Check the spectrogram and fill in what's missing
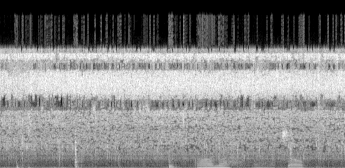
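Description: Pork frying in a pan with a loud, continuous sizzle and hiss, broken by several scraping stirs and clattering utensil strokes in an irregular rhythm.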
